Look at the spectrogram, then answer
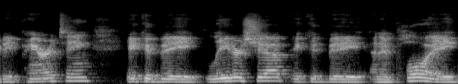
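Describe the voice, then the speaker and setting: A man talks with a slight Southern US accent. There is noticeable background noise. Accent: hint of a southern drawl. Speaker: clinical psychologist and leadership expert. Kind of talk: interview answer. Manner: casual, disarming.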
